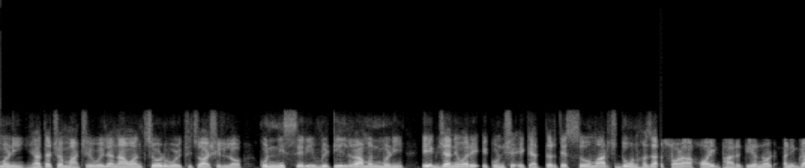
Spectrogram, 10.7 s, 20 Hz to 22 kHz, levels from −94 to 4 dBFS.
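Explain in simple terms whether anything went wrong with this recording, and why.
A handover gap at 8.73 s cuts the sound to silence for about 60 ms, until 8.79 s. The phone was switching the call from one network to another, and no sound data arrived during the changeover, so whatever was said in that moment is gone.

A fallback to narrowband follows right at 8.79 s and lasts to the end. The call drops from HD Voice to an older, lower-quality phone codec that keeps nothing above 4 kHz, so the last two seconds sound duller, rougher and more muffled than before.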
